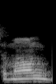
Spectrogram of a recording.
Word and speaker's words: Tamang: say it for me to main all right that's it's the most common pronunciation I mean that you're speaking Tagalog it's tamong but a little bit easier to convey exactly well thank you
